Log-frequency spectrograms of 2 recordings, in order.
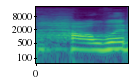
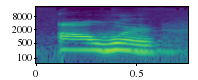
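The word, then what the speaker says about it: hour: हैं ओवर ठीक है इसमें हम हावर नहीं कहते हैं आगे के साउंड नहीं आई है वे प्रोनाउंस आईटी एक अवर तो क्योंकि हम इसमें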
